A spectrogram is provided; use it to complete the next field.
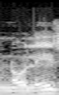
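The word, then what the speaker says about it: knowledge: के का उच्चारण साइलेंट हो जाएगा और यहां नॉलेज ही हम इसका उच्चारण करेंगे स्टूडेंट्स इस तरीके से के कहां-कहां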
